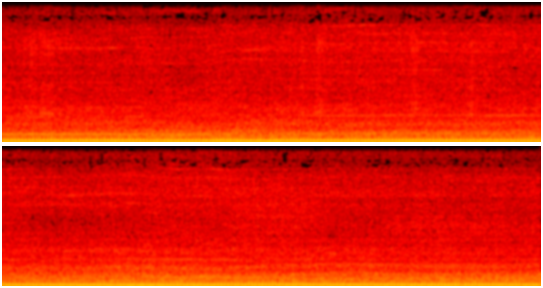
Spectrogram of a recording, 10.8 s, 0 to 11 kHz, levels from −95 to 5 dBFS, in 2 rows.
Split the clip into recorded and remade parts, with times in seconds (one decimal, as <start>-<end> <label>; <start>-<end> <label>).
0.0-10.8 recorded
